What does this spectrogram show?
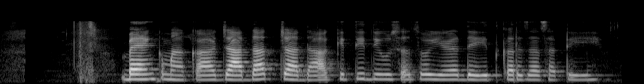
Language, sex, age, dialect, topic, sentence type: Marathi, female, 18-24, Southern Konkan, banking, question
